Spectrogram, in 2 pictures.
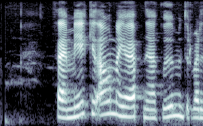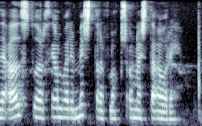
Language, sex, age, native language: Icelandic, female, 30-39, Icelandic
